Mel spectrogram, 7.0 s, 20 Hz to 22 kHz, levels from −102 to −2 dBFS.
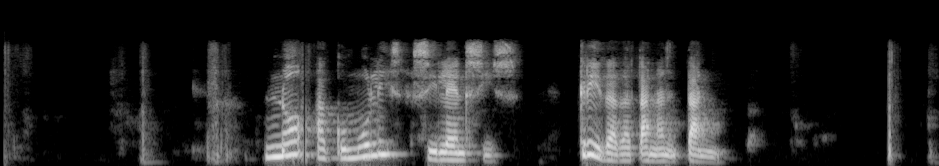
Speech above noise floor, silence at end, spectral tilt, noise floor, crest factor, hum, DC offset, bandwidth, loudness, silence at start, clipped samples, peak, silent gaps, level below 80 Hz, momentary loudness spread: over 69 dB; 0.35 s; -4 dB/octave; under -90 dBFS; 22 dB; none; under 0.1%; 8.2 kHz; -22 LUFS; 1.6 s; under 0.1%; -2 dBFS; none; -68 dBFS; 22 LU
